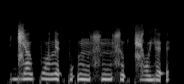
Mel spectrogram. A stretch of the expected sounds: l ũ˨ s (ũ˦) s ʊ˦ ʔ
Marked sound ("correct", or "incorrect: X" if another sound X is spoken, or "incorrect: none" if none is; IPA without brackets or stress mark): correct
